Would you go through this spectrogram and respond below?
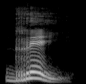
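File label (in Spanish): "REY" Spanish, female; mekanta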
